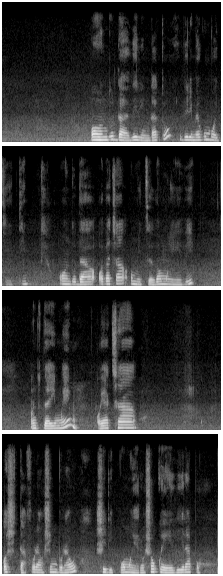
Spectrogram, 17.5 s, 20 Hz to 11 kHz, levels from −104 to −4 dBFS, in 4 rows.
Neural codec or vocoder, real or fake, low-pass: none; real; 9.9 kHz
